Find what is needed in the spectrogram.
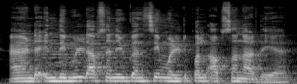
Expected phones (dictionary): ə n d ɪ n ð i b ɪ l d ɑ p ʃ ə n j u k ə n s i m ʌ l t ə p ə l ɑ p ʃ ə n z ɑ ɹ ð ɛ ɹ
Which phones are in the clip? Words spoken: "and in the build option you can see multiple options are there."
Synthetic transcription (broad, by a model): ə n d ɪ n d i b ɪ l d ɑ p s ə n j u k ə n s i m ʌ l t ə p ə l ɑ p s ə n ɑ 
